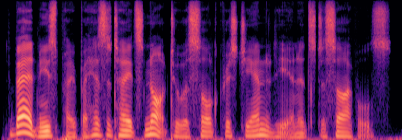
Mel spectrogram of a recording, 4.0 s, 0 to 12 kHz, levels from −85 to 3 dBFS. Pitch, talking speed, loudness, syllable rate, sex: 110 Hz, 165 wpm, -18 LUFS, 5.8 syllables/s, male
